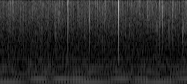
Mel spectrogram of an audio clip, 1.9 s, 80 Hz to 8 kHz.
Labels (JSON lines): {"label": "biophony, midshipman", "recorder": "SoundTrap 500"}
